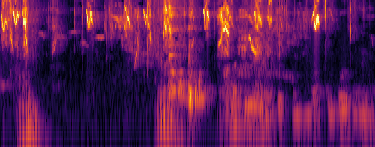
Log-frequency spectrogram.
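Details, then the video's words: House sparrow calls, rapid high chirps repeated in dense bursts, mixed with low murmuring sounds and a soft voice-like hum in the background. "House Sparrow Call House Sparrow Sound"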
